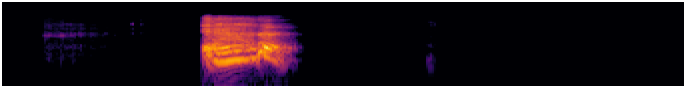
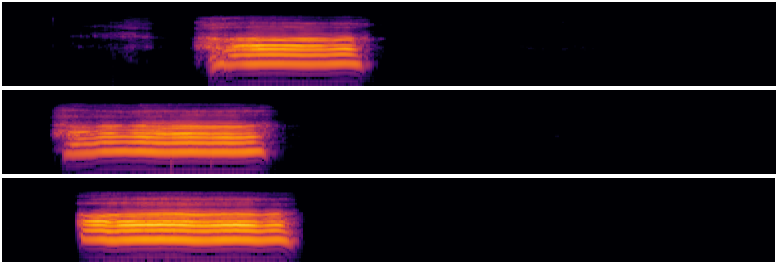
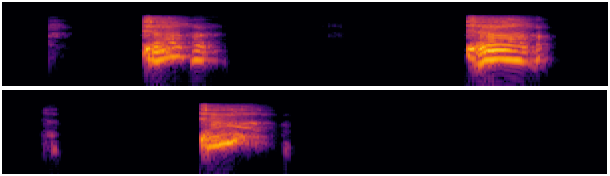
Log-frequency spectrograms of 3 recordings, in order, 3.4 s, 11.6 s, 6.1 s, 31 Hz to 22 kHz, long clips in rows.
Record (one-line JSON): {"cough_length": "3.4 s", "cough_amplitude": 19925, "cough_signal_mean_std_ratio": 0.26, "exhalation_length": "11.6 s", "exhalation_amplitude": 21666, "exhalation_signal_mean_std_ratio": 0.37, "three_cough_length": "6.1 s", "three_cough_amplitude": 22417, "three_cough_signal_mean_std_ratio": 0.29, "survey_phase": "beta (2021-08-13 to 2022-03-07)", "age": "65+", "gender": "Female", "wearing_mask": "No", "symptom_none": true, "smoker_status": "Never smoked", "respiratory_condition_asthma": false, "respiratory_condition_other": false, "recruitment_source": "REACT", "submission_delay": "1 day", "covid_test_result": "Negative", "covid_test_method": "RT-qPCR"}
